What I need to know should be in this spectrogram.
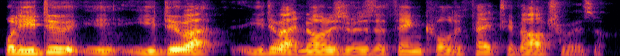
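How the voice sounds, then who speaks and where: A man's voice: fairly high pitch, fairly even intonation, brisk, a little hiss or hum. A man co-hosting a podcast, talking in a casual debate with frequent fillers and restarts. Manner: hesitant, many fillers and restarts. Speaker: podcast co-host.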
